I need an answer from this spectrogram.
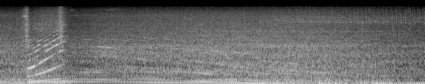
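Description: Audi S4 B8's supercharged 3.0 TFSI V6 on an APR Stage 1 tune with an open cone intake, blipped sharply once about a quarter second in, then its revs falling slowly back toward idle. The supercharger whine drops in pitch along with the revs.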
